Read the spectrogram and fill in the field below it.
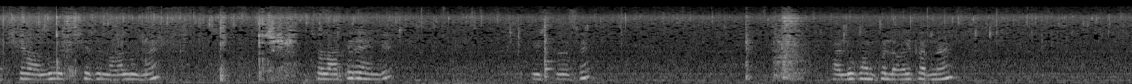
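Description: Potatoes sizzle steadily in hot oil.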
